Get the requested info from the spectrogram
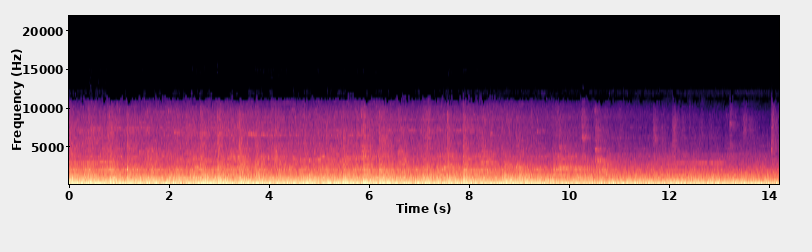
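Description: R62A subway train running past on the rails: a steady loud rumble of wheels on track with rail-joint clatter and faint high wheel squeal.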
